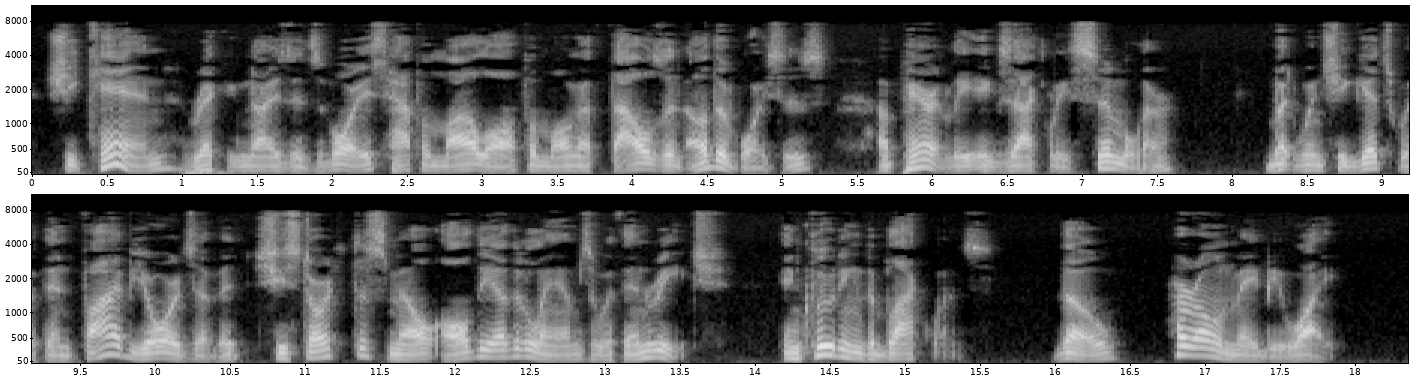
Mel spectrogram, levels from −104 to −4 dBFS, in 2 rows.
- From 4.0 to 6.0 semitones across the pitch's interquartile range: Yes, average, 4.6 semitones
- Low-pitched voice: Yes, very low, 95 Hz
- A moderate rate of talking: Yes, average, 150 wpm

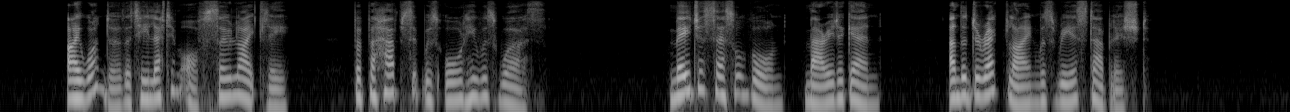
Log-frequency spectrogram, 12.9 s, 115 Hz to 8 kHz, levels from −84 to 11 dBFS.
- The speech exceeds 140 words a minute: No, slow, 135 wpm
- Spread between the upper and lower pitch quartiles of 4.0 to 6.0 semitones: Yes, average, 4.7 semitones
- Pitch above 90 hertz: Yes, medium, 185 Hz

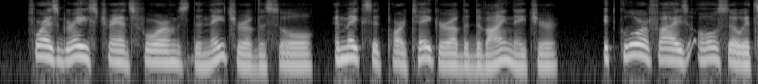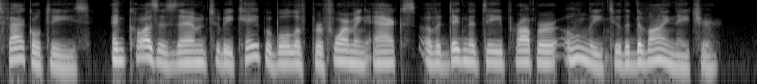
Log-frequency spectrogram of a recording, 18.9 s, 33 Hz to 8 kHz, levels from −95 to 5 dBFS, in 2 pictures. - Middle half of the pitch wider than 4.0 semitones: Yes, average, 5.1 semitones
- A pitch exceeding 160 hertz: No, medium, 140 Hz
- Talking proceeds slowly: Yes, slow, 125 wpm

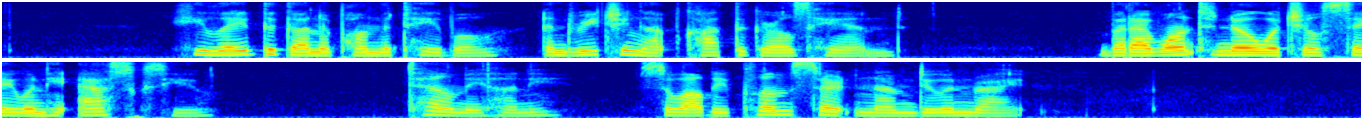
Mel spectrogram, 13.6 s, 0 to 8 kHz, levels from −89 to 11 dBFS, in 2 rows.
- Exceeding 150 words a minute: Yes, average, 165 wpm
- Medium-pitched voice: Yes, medium, 170 Hz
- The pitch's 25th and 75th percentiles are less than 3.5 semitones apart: Yes, average, 2.8 semitones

